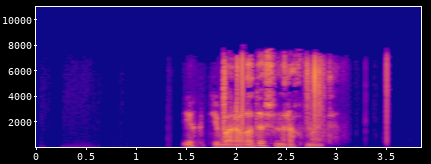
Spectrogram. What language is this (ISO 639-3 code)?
bak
